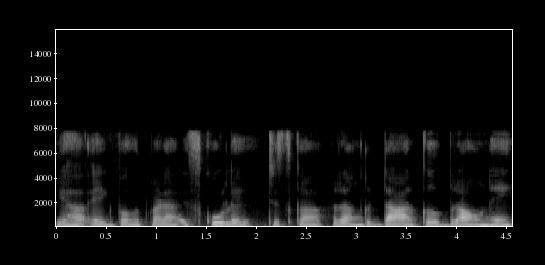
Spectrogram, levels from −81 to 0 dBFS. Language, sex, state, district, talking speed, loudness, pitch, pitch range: Hindi, female, Bihar, Darbhanga, 145 wpm, -32 LUFS, 200 Hz, 185-215 Hz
